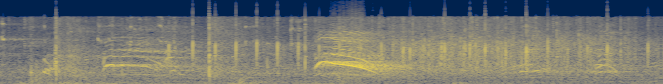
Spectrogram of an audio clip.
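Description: Badminton rackets strike a shuttlecock in a large hall.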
